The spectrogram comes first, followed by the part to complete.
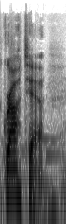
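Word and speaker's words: grazie: Next, we have graci which means thank you. The pronunciation is grat.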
